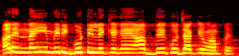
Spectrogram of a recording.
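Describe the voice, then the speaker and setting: A man's voice: extremely high pitch, quick pace, pushed and bright, soft background music, pitched above the performer's own voice. A man voicing a small, innocent boy devotee who pleads in a whiny, earnest way. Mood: pleading.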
